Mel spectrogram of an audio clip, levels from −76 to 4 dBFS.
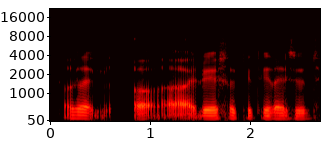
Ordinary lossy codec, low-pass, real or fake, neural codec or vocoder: none; none; fake; codec, 16 kHz, 4.8 kbps, FACodec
